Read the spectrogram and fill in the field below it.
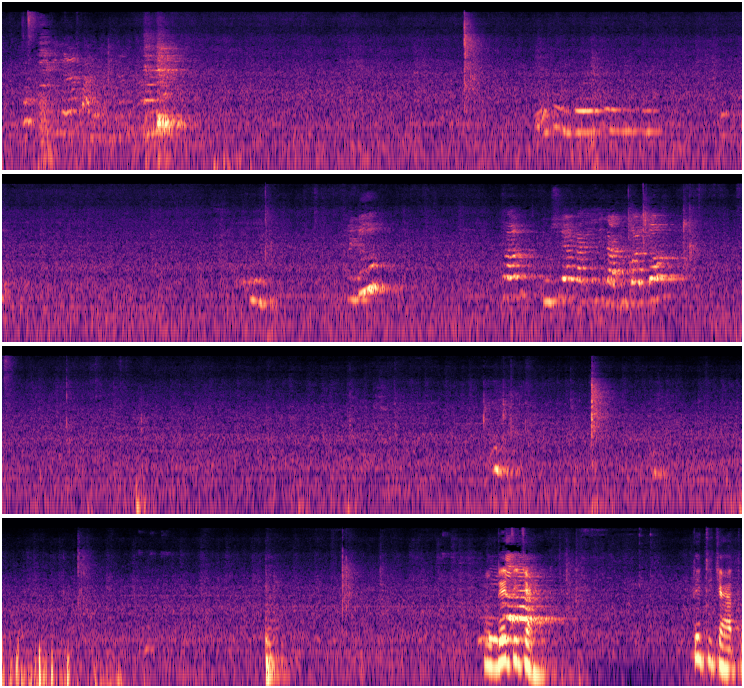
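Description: A toddler babbles and squeals close by.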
